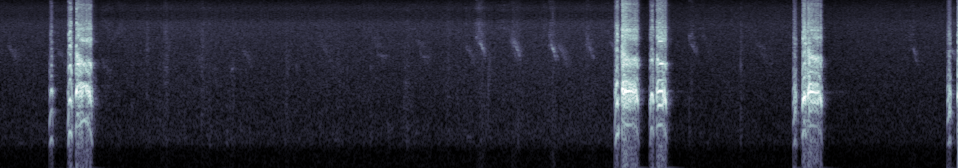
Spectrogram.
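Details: Red junglefowl hen call luring wild birds into a trap. Rough, broad cluck pairs come widely spaced, with long quiet gaps and faint chirps in between.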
